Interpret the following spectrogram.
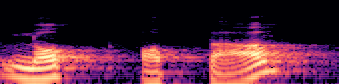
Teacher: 넉 했을 때 대표음 기역으로 소리가 났고 그것이 넘어간다는 점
